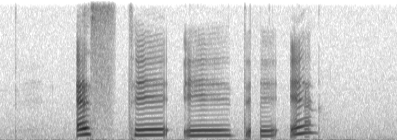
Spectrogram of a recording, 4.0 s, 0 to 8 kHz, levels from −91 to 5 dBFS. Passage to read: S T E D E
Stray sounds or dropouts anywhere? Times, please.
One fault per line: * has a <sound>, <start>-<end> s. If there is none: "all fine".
* has a dropout, 2.5-2.6 s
